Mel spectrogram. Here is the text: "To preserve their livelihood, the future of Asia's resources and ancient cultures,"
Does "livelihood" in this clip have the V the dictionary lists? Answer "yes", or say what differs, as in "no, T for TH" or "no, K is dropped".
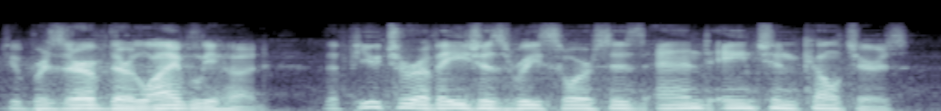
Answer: yes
